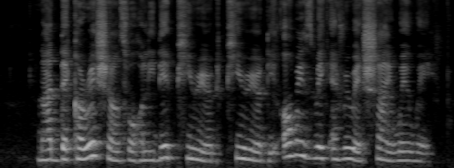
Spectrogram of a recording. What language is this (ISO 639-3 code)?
pcm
